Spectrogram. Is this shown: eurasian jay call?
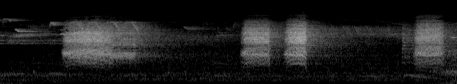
yes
